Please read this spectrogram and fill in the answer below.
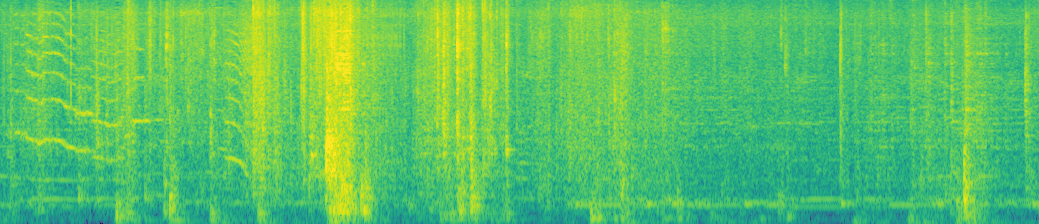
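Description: Background music with a few sharp knocks and thuds on top, the loudest about three seconds in: split firewood being handled and stacked into a wooden wood box beside a wood stove.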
